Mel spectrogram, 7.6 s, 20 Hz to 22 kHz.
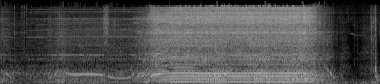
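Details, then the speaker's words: TFL Ariane 51" carbon twin Arneson drive RC boat, 56mm 1000kv motors, 300A ESC: drive spins up to steady even whine with rougher edge; owner suspects loose grub screw; stuffing tubes, motors, ESC ice cold. "it's not the cable stuffing tubes are ice cold Motors are ice cold ESC ice cold maybe my grub screw come loose in there I can't if it did I can't believe it"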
